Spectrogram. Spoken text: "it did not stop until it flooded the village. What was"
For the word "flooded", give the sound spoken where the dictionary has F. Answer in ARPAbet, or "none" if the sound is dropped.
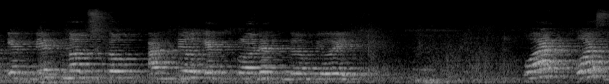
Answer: P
